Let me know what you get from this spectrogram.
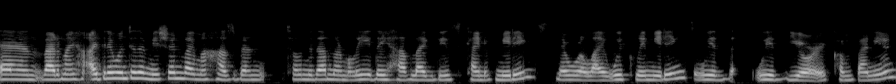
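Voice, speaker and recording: Here a woman talks at a moderate pace with hardly any pauses. Her pitch is fairly high and her intonation fairly even. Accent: Spanish. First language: Spanish. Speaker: student. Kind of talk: study group discussion.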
